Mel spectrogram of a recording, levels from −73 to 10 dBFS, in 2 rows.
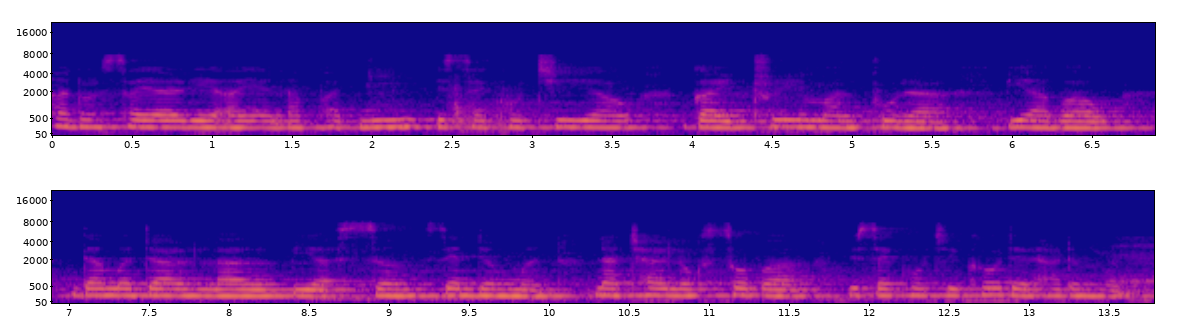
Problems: constant background noise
